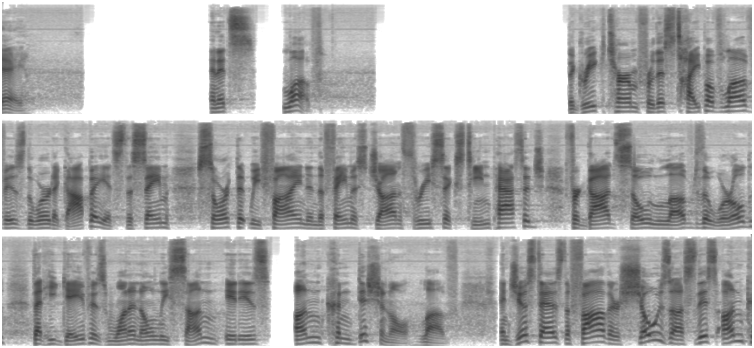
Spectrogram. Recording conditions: large echoing room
